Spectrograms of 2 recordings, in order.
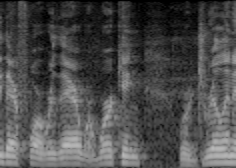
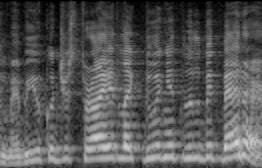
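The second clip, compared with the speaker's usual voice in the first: put-on patient, pitched-up Colombian accent; 8 semitones higher, 4 dB louder than usual. Retelling a bandmate's advice during drum recording: imitating Gustavo's Colombian accent. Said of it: "my very best impression of him".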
